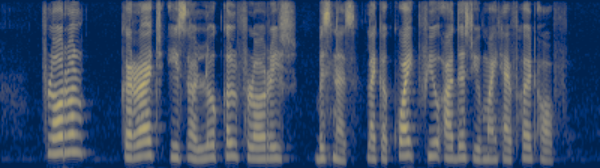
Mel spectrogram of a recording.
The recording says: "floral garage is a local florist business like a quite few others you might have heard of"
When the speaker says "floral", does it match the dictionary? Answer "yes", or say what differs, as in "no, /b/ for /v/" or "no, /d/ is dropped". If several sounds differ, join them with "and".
yes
